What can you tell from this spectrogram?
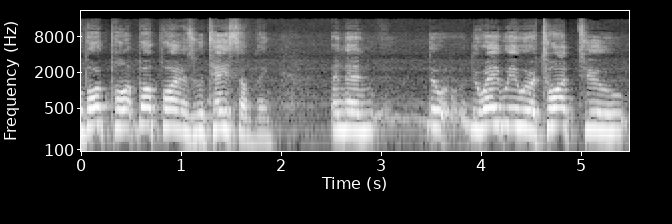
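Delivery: ordinary talk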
